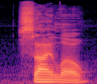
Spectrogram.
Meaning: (noun) 1. A vertical building, usually cylindrical, used for the production of silage 2. From the shape, a building used for the storage of grain
- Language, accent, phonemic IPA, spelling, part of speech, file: English, US, /ˈsaɪloʊ/, silo, noun / verb, En-us-silo.ogg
